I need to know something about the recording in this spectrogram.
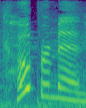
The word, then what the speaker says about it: Kuperman: First of all, we've got Kuperman Yay. to my Thank left. you for pronouncing my name right.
